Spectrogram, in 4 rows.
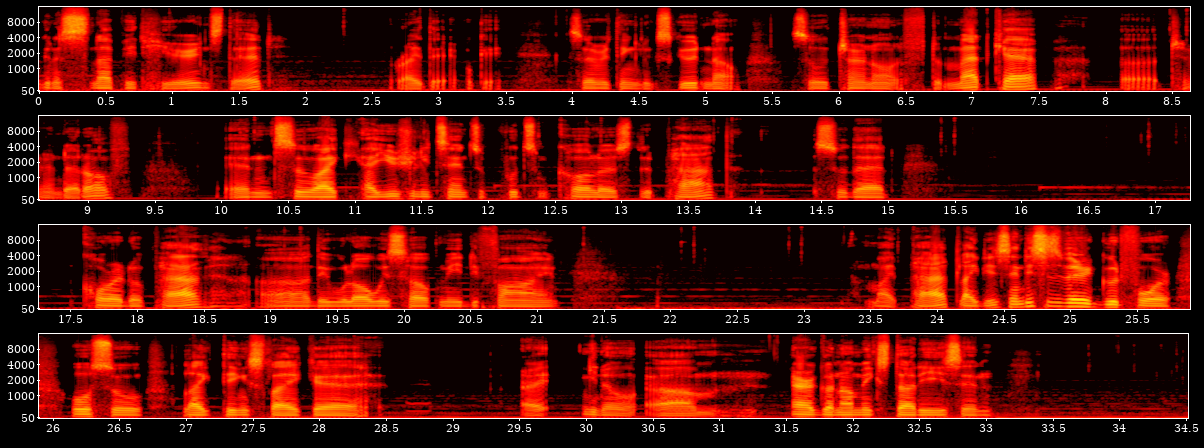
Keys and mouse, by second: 2.5 Tab, 6.9-8.5 middle drag, 8.5-9.1 drag, 9.2-10.2 middle drag, 10.2 right click, 10.6-10.9 middle drag, 12.0 z, 13.4 click, 15.4-17.6 drag, 19.2-21.7 drag, 22.1-24.1 drag, 24.1 z, 24.4 middle click, 25.3 z, 26.4 ctrl+l, 28.6 z, 32.4-34.5 middle drag.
